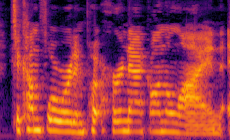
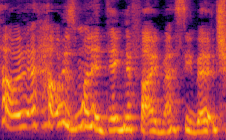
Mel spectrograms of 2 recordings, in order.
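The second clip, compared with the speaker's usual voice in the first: incredulous question through real laughter; laughing; 7 semitones higher than usual. Real, not acted. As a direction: ask it while cracking up, pitched up. Amused by her contradictory phrase.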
